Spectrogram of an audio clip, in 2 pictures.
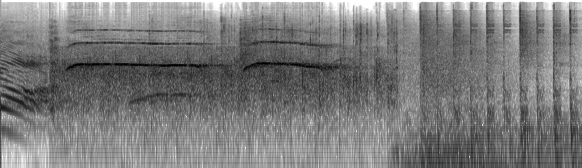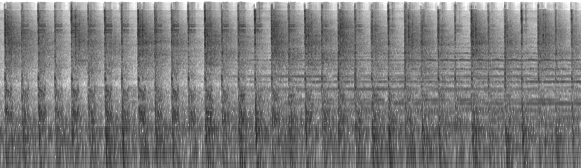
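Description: An audience applauds to welcome a father-daughter aerial stunt duo at a staged show. A few seconds of voices and tones give way to dense, sustained clapping that fills the rest of the clip.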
